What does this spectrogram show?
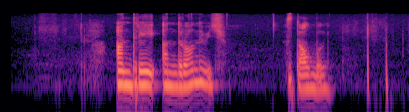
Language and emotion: Russian, neutral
